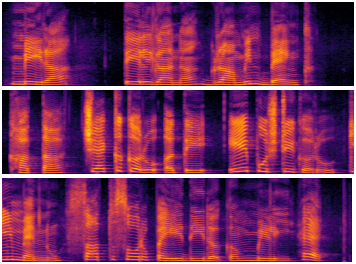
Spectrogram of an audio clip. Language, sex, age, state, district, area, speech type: Punjabi, female, 18-30, Punjab, Shaheed Bhagat Singh Nagar, rural, read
